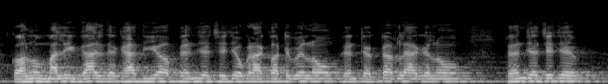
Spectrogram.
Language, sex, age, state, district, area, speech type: Maithili, male, 30-45, Bihar, Darbhanga, urban, spontaneous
